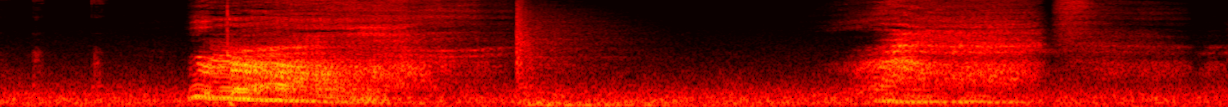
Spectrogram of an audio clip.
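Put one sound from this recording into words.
A young man groans loudly in dismay.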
